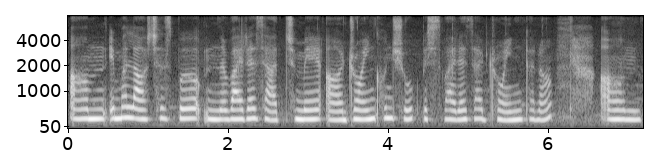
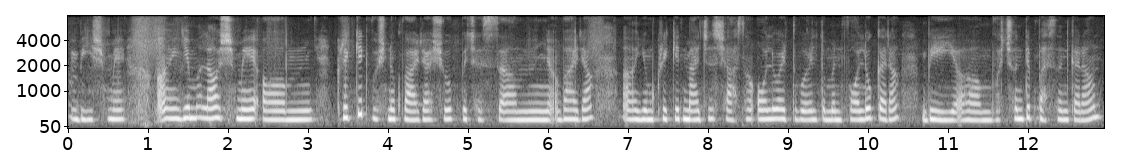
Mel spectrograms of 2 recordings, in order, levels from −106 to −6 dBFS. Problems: none marked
